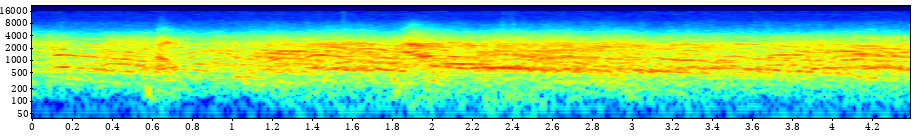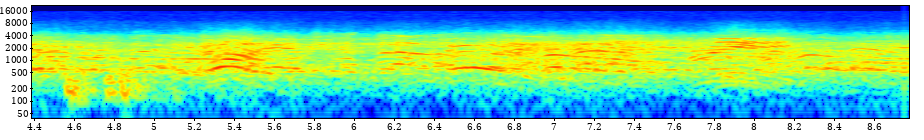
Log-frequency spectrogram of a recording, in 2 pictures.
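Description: A boxing crowd yelling and cheering, many voices shouting over one another without a break, with a dull thump about halfway through.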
